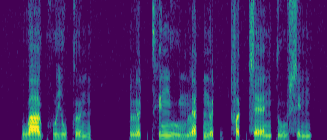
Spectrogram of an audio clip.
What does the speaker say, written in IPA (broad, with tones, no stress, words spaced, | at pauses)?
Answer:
waː˧kʷʰiː˧wkɵ˨˩n | lɵ˨˥t̚t̪ʰɪ˥ŋuː˨m lɐ˨˥t̚n̪ɵ˨˥t̚ɵ˥t̚fɐ˧k̚ sɛː˨ŋ t̪uː˨˩sɪ˨ŋ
